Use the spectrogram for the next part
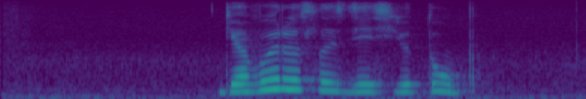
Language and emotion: Russian, neutral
